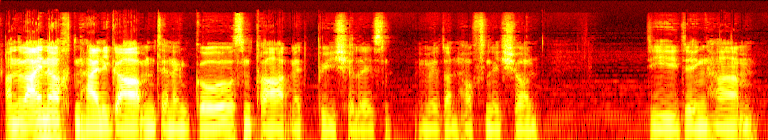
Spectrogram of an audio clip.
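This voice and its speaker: Deep-voiced man doing game commentary. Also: flat delivery, unhurried, fairly bright tone, faint music behind. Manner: informal, talking to himself and viewers. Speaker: gaming streamer, let's player. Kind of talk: casual game commentary with some read-aloud game text.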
